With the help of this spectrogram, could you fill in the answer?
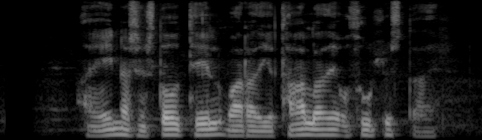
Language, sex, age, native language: Icelandic, male, 20-29, Icelandic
